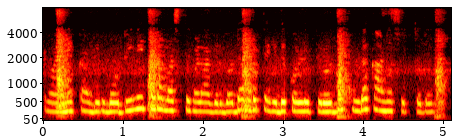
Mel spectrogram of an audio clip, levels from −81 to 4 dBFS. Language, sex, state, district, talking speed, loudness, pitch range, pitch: Kannada, female, Karnataka, Bidar, 95 wpm, -18 LUFS, 235-265 Hz, 245 Hz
